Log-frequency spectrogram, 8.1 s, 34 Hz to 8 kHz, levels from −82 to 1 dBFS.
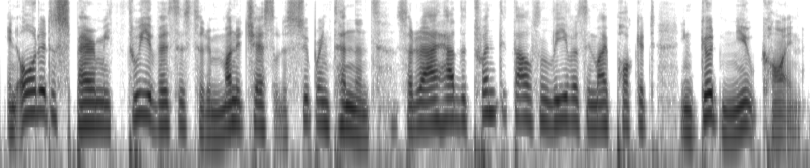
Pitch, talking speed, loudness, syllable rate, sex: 145 Hz, 215 wpm, -21 LUFS, 5.5 syllables/s, male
